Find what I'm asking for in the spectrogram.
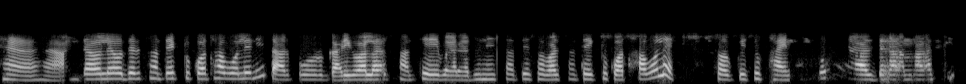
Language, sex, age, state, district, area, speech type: Bengali, female, 18-30, West Bengal, Jhargram, rural, conversation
